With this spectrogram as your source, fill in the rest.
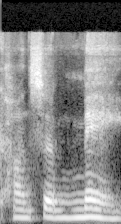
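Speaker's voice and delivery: "consummation" with stress on the -ma- syllable. Scanning a verse line, stress on ma of consummation. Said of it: "it's on the second to last syllable".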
